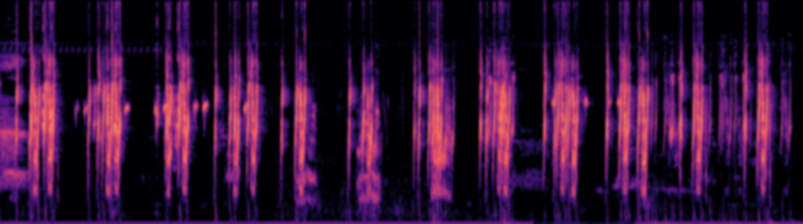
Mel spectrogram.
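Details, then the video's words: Quail calling at night, possibly a female rain quail, in harsh, buzzy, doubled notes repeated about once a second at a steady pace, with no other sounds. "Bater ki awaz بٹیر کی آواز"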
